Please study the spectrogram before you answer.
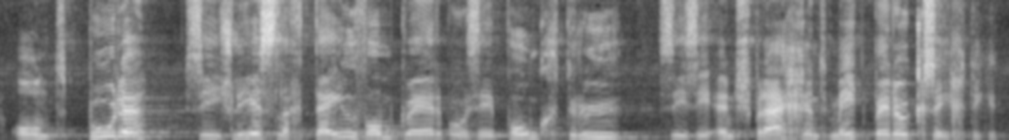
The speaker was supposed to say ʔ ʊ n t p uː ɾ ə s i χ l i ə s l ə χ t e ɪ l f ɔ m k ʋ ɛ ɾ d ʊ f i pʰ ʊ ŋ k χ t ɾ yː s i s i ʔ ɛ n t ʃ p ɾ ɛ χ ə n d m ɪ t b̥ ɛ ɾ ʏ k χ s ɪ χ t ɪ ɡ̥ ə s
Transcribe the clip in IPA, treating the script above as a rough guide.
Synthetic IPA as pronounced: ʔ ʊ n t p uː ɾ ə s i ʃ l i ə s l ə χ t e ɪ l f ɔ m k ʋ ɛ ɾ b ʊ s i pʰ ʊ ŋ k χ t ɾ yː s i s i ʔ ɛ n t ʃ p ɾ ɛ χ ə n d m ɪ t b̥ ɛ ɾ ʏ k χ s ɪ χ t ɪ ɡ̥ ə t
